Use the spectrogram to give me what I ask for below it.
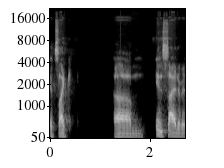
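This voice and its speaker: A man's very deep, low voice has a dark, mellow tone and a dry, close sound with no echo. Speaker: pipe smoking vlogger. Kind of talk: casual monologue review. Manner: sluggish, slightly slurred; hesitant, many fillers.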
